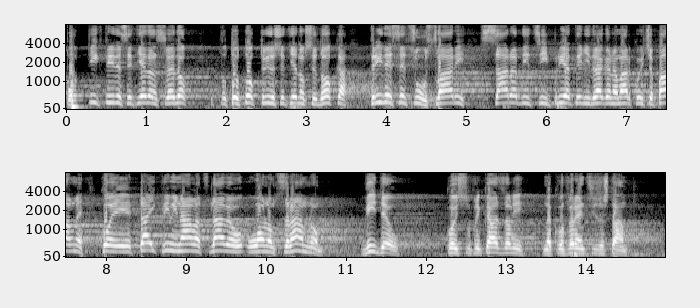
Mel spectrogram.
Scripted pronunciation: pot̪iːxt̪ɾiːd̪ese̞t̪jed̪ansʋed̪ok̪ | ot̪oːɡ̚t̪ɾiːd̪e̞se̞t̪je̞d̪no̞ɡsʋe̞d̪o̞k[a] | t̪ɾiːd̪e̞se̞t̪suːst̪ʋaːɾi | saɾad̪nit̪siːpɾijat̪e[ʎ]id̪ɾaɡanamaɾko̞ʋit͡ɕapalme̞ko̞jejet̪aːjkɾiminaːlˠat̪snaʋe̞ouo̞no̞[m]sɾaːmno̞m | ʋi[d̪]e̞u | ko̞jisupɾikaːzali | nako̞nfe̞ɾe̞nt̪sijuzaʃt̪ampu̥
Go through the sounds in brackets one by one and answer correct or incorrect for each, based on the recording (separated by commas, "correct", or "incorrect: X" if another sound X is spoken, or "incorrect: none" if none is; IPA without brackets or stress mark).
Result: correct, correct, correct, correct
